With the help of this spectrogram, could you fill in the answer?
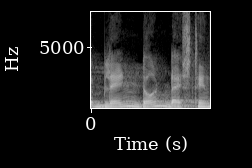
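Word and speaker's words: Blandongdiensten: इस सिस्टम को कहा जाता है, दिस वॉज नोन एज ब्लेंडॉन-डाइस्टिन। ठीक है, जी साइलेंट इधर पे, ब्लेंडॉन-डाइस्टिन सिस्टम।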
